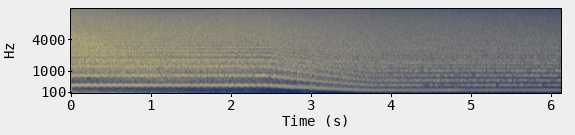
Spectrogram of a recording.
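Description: Electronic dance music breakdown: a sustained synthesizer tone that bends down about an octave midway and then holds, the whole sound fading steadily.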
